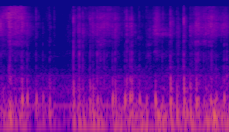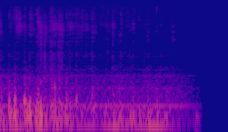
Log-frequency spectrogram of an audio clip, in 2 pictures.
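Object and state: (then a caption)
Paperback book with card cover. Fingertips and short nails tap and scratch the glossy card front cover of a thick, closed Star Wars paperback, a solid paper block resting on a wooden table. A rapid, uneven run of low, dull taps mixes with soft scratchy rustle and dies away quickly after each touch. The sound ends abruptly just before the clip finishes.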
